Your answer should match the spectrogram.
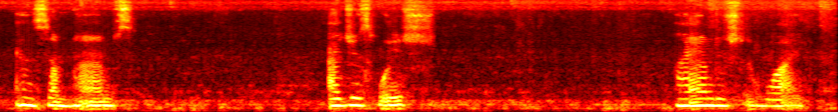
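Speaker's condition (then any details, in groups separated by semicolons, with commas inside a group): Cerebral palsy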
